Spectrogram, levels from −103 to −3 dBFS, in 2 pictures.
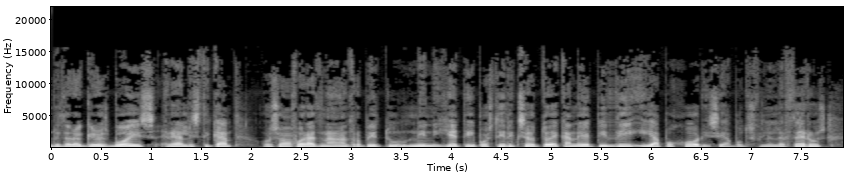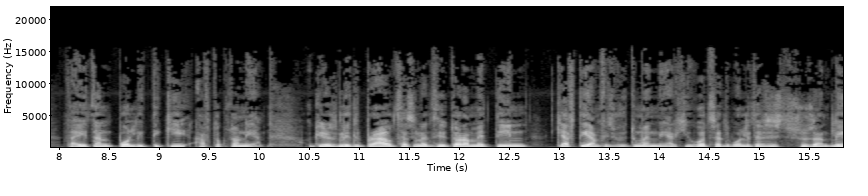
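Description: At 0.51 s there is a short concealed packet loss. About 10 ms of the stream failed to arrive in time, and the receiver bridged it with roughly 8 ms of synthesised continuation before crossfading back into the real signal. It registers as a brief smear or wobble.

At 2.33–2.40 s a burst of packet loss removes about 60 ms in one run. The decoder extends the last sound for roughly that span, tapering it as it goes, so the gap sounds like a brief held buzz or fading hiss. The audio then picks up slightly further along, with that segment gone.

Short concealed losses of about 20 ms each follow at 3.43–3.46 s and 6.38–6.41 s. Each is patched by extrapolating the preceding pitch or noise, heard as a momentary wobble.

A second burst of packet loss at 5.58–5.64 s drops about 50 ms, which is filled and faded in the same way as the first, followed by a slight jump forward when real audio returns.

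The last two short concealed packet losses fall at 12.45–12.48 s (about 20 ms) and 13.93–13.97 s (about 30 ms).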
